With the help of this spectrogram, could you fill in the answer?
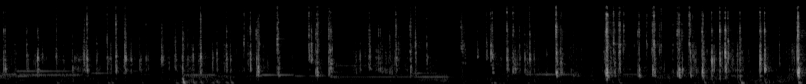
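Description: Fingertips tap quickly across the keys of a large grey-white plastic desktop calculator with a hollow body, in a fast typing pattern. Dense, dry, bright plastic clicks and clacks come with almost no ring, some strikes louder and sharper than others. Faint steady mid-pitched tones sit quietly beneath the tapping.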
